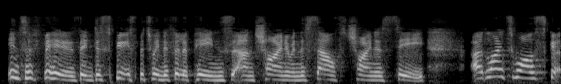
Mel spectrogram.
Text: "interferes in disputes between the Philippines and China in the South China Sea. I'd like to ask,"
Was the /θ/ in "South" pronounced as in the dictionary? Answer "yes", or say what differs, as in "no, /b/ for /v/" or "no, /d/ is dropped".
yes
